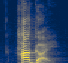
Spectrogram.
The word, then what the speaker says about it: Haggai: Haggai.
